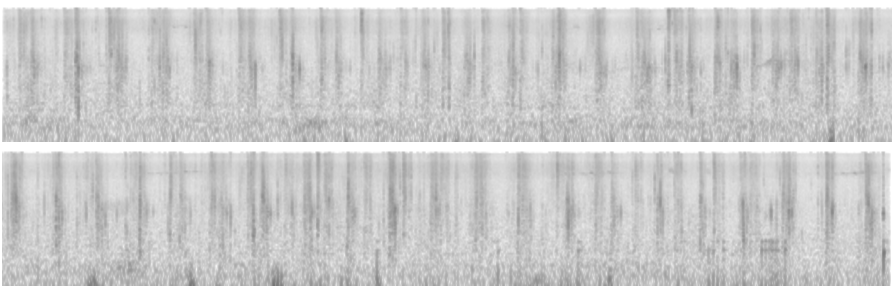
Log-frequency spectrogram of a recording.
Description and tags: Spazieren im Wald mit Kies
promenading in a forest on a gravel street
